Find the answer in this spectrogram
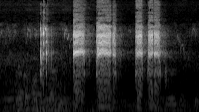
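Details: Black francolin, locally kala teetar, gives a rasping call phrase: one brief note followed by four strident, harsh syllables grouped in pairs, loud and clear above a quiet background.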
